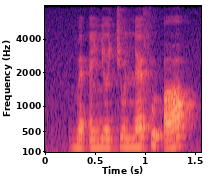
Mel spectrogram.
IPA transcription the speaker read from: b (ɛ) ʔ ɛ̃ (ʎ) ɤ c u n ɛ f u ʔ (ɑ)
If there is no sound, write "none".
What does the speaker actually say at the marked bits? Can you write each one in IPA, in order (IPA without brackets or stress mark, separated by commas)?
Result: ɛ, ʎ, ɑ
